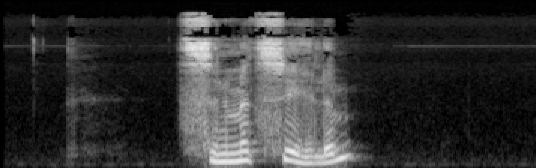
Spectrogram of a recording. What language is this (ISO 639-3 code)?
kab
